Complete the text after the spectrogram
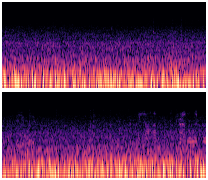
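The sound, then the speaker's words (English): A car behind the speakers rumbles steadily, a loud, continuous low engine and road drone that fills the whole stretch, with faint voices murmuring underneath. “What is that car behind us?”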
